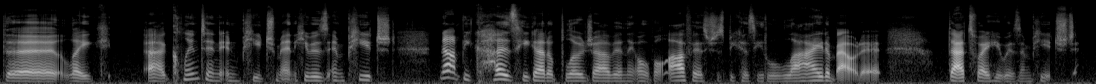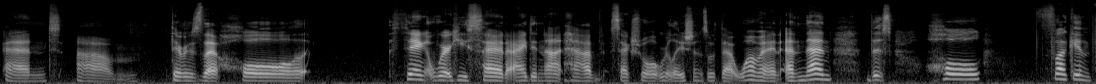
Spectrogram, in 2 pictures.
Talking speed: 145 wpm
